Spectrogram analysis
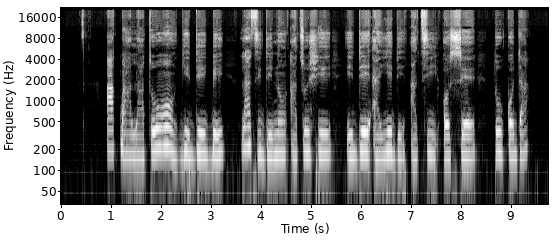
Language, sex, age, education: Yoruba, female, 15-29, tertiary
